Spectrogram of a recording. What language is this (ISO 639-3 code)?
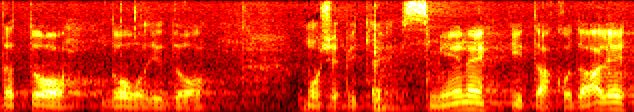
hrv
